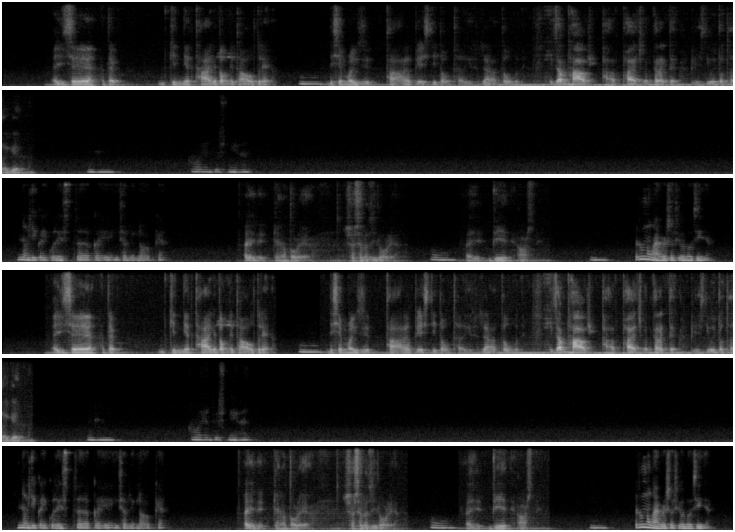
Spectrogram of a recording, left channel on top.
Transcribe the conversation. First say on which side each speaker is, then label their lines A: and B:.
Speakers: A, on the right; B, on the right.
A: ꯑꯩꯁꯦ ꯍꯟꯗꯛ ꯀꯤ ꯅꯦꯠ ꯊꯥꯒꯦ ꯇꯧꯕꯅꯦ ꯊꯥꯍꯧꯗ꯭ꯔꯦ
B: ꯎꯝ
A: ꯗꯤꯁꯦꯝꯕꯔꯒꯤꯁꯤ ꯊꯥꯔꯒ ꯄꯤ ꯑꯩꯁ ꯗꯤ ꯇꯧꯊꯒꯤꯖꯤꯔꯥꯅ ꯇꯧꯕꯅꯦ ꯑꯦꯛꯖꯥꯝ
B: ꯎꯝ
A: ꯊꯥꯕꯁꯤ ꯊꯥ ꯊꯥꯏ ꯁꯨꯛꯈꯟ ꯈꯜꯂꯛꯇꯦ ꯄꯤ ꯑꯩꯆ ꯗꯤ ꯑꯣꯏꯅ ꯇꯧꯊꯔꯒꯦꯅ
B: ꯎꯝ ꯍꯣꯏ ꯑꯗꯨꯁꯨ ꯌꯥꯏ ꯅꯣꯏꯗꯤ ꯀꯩ ꯀꯣꯂꯦꯖꯇ ꯀꯩ ꯁꯕꯖꯦꯛ ꯂꯧꯔꯛꯀꯦ
A: ꯑꯩꯗꯤ ꯀꯩꯅꯣ ꯇꯧꯔꯛꯑꯦ ꯁꯣꯁꯤꯌꯣꯂꯣꯖꯤ ꯂꯧꯔꯛꯑꯦ
B: ꯎꯝ
A: ꯑꯩ ꯕꯤ ꯑꯦ <unintelligible> ꯑꯥꯔꯠꯁꯅꯤ
B: ꯎꯝ ꯑꯗꯨꯝ ꯅꯨꯡꯉꯥꯏꯕ꯭ꯔꯥ ꯁꯣꯁꯤꯌꯣꯂꯣꯖꯤꯖꯦ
